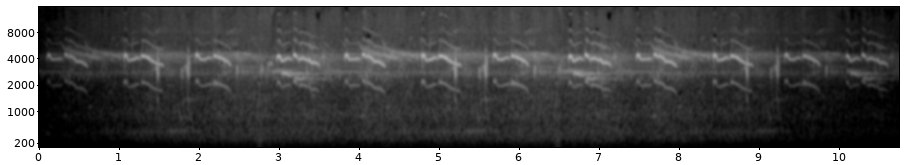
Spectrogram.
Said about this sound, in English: Another bird that says its name is the killdeer.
